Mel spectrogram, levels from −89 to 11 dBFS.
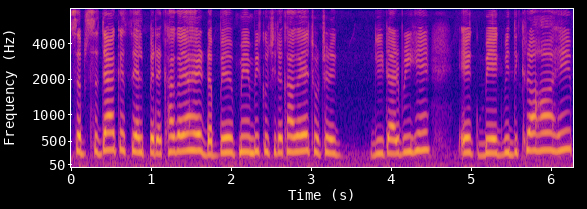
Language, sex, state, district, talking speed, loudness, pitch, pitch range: Hindi, female, Odisha, Malkangiri, 240 wpm, -16 LUFS, 290 Hz, 275-315 Hz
